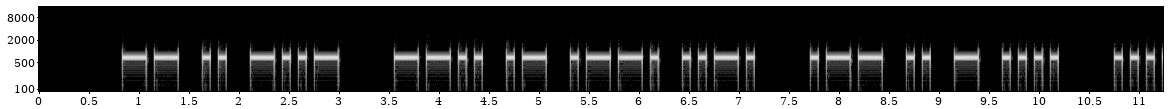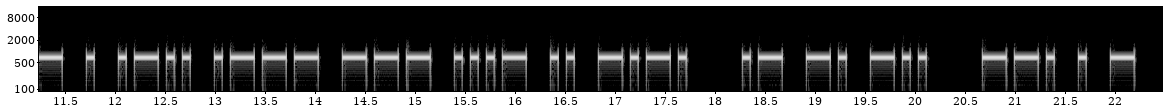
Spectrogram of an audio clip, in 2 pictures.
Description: Morse code, heard as a keyed tone, about 15 wpm, 700 Hz. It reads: MIX ZAPF WITH VELJOVIC AND GET
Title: Pangram Challenge v2 - 15wpm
